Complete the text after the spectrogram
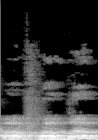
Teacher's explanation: ओष्ठ क्या होता है, जैसे प बोले फ, ब, भ, जैसे आप प, फ, ब बोल रहे हैं वैसे आपका ओठ एक दूसरे ओठ को स्पर्श करते हुए इन वर्णों को बाहर फेंक रहा है, जिसके कारण से इसे हम ओष्ठ ध्वनियां या ओष्ठ वर्ड कहते हैं, ठीक है।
